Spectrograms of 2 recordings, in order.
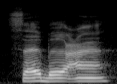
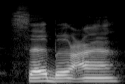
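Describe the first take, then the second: Both takes have the same delivery.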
